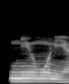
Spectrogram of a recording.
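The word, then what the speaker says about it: pneumonia: হচ্ছে সামনে পি আছে পির উচ্চারণটা সাইলেন্ট থাকে তো এখন বিষয়টা হচ্ছে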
